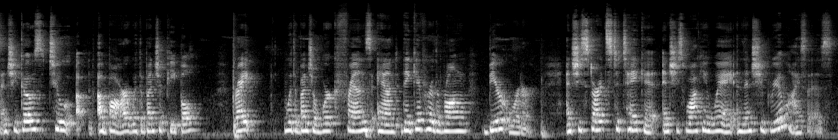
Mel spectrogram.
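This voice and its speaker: Woman, motivational talk, earnest, encouraging, repeats phrases, high bursts and near-whispers, echoey room, slightly distant mic. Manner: animated, swinging between high bursts and soft near-whispers. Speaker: host of a cooking and life-tips channel. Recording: roomy echo, a bit far from the mic.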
